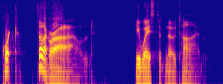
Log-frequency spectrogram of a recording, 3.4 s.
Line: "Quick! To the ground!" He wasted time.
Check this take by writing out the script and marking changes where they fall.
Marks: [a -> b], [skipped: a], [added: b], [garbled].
"Quick! To the ground!" He wasted [added: no] time.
